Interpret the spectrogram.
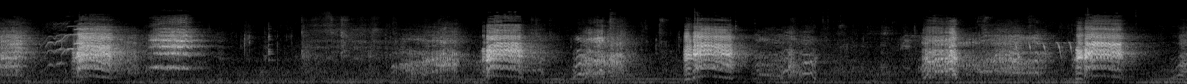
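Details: Free-flying macaws calling with coarse, grating screeches, short and clipped, scattered irregularly at roughly one per second or two, some louder and closer than others.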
